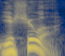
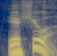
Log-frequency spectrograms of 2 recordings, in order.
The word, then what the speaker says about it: Yeshua: Right in the Hebrew, there's no other way to pronounce it, Yeshua, Yeshua.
